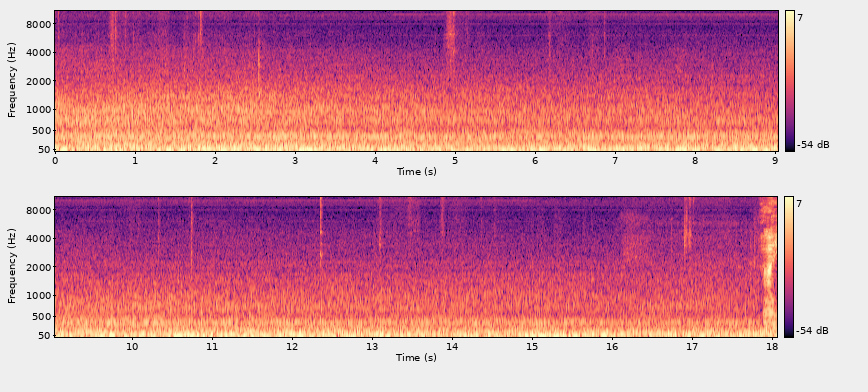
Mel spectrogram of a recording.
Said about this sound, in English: I hear the traffic on this road has gotten really bad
